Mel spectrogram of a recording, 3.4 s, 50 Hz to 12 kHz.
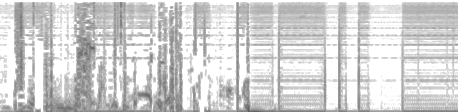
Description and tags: vtech circuit bend002
Produce by overdriving, short circuiting, bending and just messing up a v-tech speak and spell typed unit. Very fun easy to mangle with some really interesting results.
micro, digital, speak-and-spell, music, noise, broken-toy, circuit-bending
